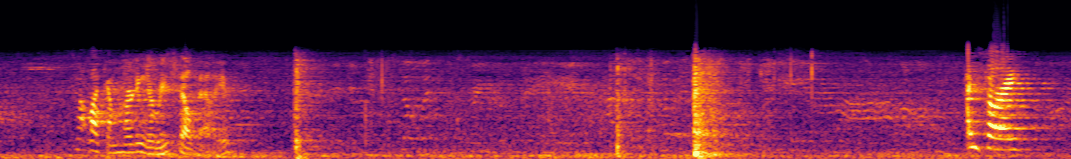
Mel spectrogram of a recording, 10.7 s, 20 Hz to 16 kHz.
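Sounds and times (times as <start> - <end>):
steady low outdoor rumble: 0.0 - 10.6
speech: 0.8 - 3.1, 9.8 - 10.4
car door slamming into another car: 2.9 - 3.3, 6.2 - 7.4.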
